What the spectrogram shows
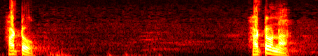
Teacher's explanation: hato takes more time, na takes less time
